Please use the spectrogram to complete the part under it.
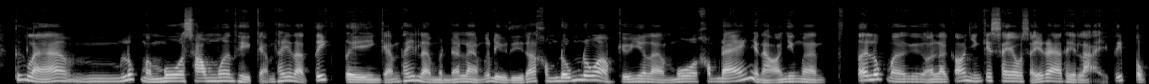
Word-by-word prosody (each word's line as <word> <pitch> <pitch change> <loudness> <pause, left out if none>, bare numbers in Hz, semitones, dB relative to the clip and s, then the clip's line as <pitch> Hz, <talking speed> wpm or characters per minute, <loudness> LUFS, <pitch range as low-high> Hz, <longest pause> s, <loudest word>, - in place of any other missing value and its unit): Tức 215 -2 -1
là 125 -9 +3
á, 160 - +4
ừm, 135 -2 -5
lúc 225 +7 +2
mà 130 - 0
mua 150 +5 +3
xong 150 +1 +1
á, 165 - +2
thì 120 -5 -1
cảm 125 - -7
thấy 165 +5 0
là 155 - +3
tiếc 205 +3 +3
tiền, 110 -2 +2
cảm 120 +4 -3
thấy 170 +5 0
là 180 -11 +1
mình 105 -1 -3
đã 110 +3 -1
làm 120 -5 0
cái 140 - -4
điều 115 -6 +1
gì 100 0 -1
đó 145 - +1
không 150 0 -5
đúng, 165 +7 +3
đúng 205 0 +4
hông? 185 - +3
Kiểu 120 - -1
như 135 +1 0
là 115 -5 0
mua 130 +6 -1
không 130 +1 -7
đáng 160 - +3
này - - +1
nọ, 95 +1 0
nhưng 130 +1 -2
mà 115 -3 0
th 105 0 -16 0.2
tới 195 - +4
lúc 230 +2 +2
mà, 130 -3 0
gọi 120 -2 -3
là, 120 -1 +1
có 165 +8 0
những 155 -6 -3
cái 175 +2 -2
sale 155 -2 +1
xảy 135 - -1
ra 150 -2 +3
thì 120 -4 -2
lại 105 - -3
tiếp - - -4
tục - - -1
135 Hz, 285 wpm, -21 LUFS, 115-160 Hz, 0.2 s, á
